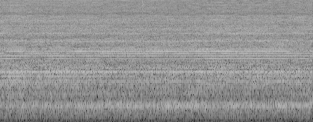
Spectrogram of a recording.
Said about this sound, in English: here you see me using the heat gun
